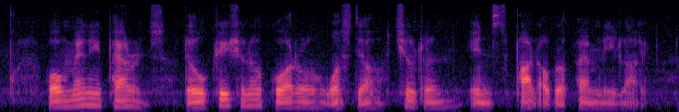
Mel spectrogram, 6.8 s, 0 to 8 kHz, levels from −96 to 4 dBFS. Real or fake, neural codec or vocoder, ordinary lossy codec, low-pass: fake; vocoder, 44.1 kHz, 128 mel bands every 512 samples, BigVGAN v2; Opus, 24 kbps; 7.2 kHz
